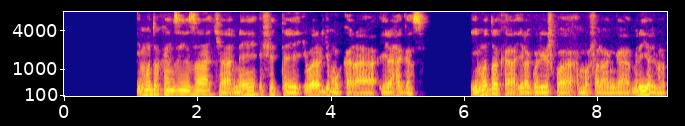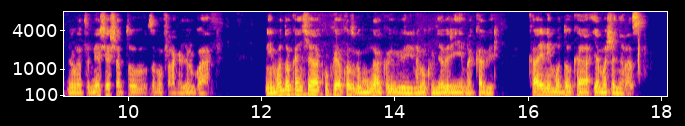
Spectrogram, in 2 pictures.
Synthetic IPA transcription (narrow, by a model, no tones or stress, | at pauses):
imo̞do̞kanziːzaca̰ːne̞ifite̞iβaɾaɾɟuːmuka̰ɾa̰iɾaɦaɡaze̥ | ijimo̞do̞kʰa̰ʔḭɾaɡuɾiʃkwa̰a̰mafaɾaːŋɡamiɾijo̞nimiɾoŋtatuneʃieʃatuzamafaɾaːŋɡajuɾɡwaːndḁ | nimo̞do̞kaɲçakukojako̞zɡwemumŋaːkawiβiβiɾinamakumiɲaːβiɾinakaβiɾi | kaːndinimo̞do̞kajamaʃaɲaɾazo̥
